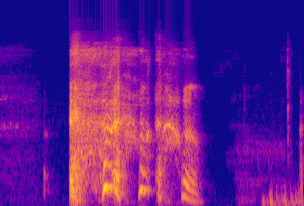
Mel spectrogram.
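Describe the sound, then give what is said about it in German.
A loud fit of coughing: several harsh coughs in quick succession lasting about a second, followed by quiet and a faint low rustle. “Moment, ich muss kurz husten.”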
